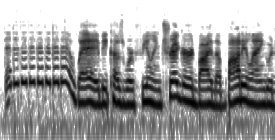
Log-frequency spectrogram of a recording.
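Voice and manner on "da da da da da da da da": high-pitched rattled-off da-da-da; reactive tone. Shown as a demonstration. Showing how tone comes out when triggered, reactive. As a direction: mimic a triggered, reactive burst. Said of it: "tone and inflection can come out in a reactive".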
